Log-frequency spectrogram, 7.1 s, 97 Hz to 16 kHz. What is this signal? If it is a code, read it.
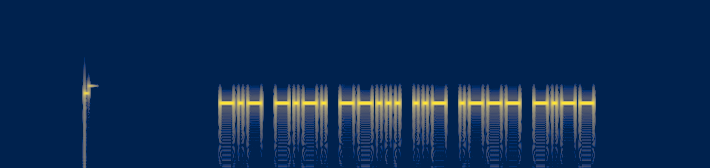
Morse code, heard as a keyed tone, about 26 wpm, 700 Hz. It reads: KC7UJY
